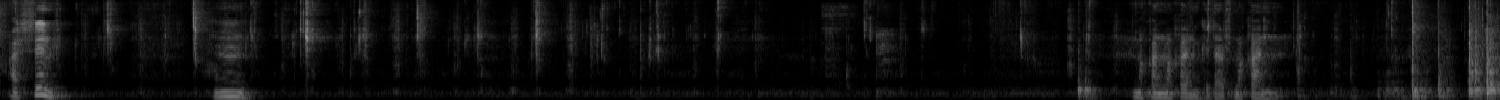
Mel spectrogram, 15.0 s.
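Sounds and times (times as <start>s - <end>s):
low steady hum: 0.0s - 15.0s
person chewing and biting food: 0.8s - 11.3s.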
